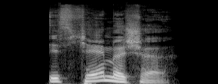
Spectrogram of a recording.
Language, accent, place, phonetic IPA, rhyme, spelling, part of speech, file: German, Germany, Berlin, [ɪsˈçɛːmɪʃə], -ɛːmɪʃə, ischämische, adjective, De-ischämische.ogg
- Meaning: inflection of ischämisch: 1. strong/mixed nominative/accusative feminine singular 2. strong nominative/accusative plural 3. weak nominative all-gender singular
